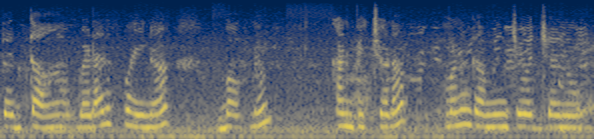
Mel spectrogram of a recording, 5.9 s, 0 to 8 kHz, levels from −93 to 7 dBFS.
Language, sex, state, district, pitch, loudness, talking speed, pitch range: Telugu, female, Karnataka, Bellary, 270 Hz, -12 LUFS, 60 wpm, 260-285 Hz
